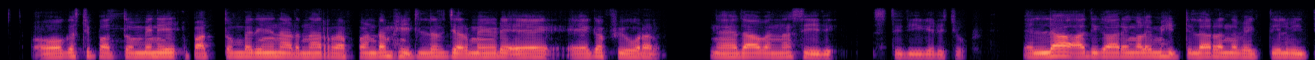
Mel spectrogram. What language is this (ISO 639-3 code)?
mal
